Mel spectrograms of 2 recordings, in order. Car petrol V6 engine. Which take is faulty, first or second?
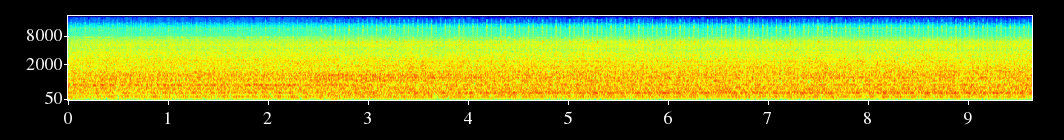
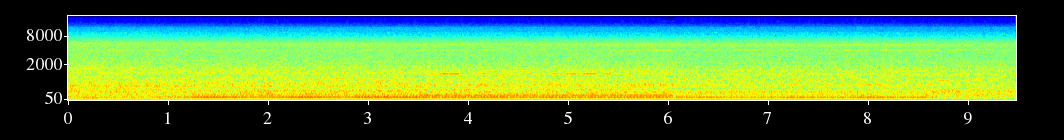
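first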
